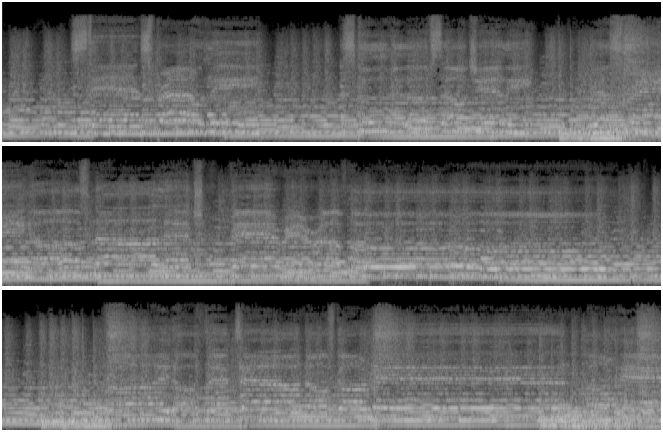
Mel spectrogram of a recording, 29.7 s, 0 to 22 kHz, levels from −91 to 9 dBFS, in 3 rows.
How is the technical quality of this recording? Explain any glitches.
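No glitches or technical faults can be heard anywhere here.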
